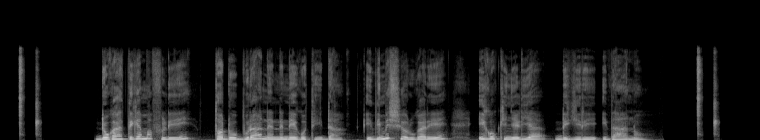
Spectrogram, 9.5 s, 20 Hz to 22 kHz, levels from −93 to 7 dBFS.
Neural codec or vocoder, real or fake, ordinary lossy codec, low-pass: vocoder, 48 kHz, 128 mel bands, Vocos; fake; none; 14.4 kHz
